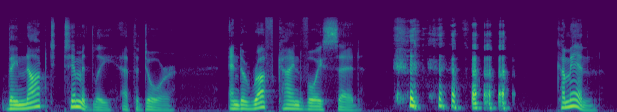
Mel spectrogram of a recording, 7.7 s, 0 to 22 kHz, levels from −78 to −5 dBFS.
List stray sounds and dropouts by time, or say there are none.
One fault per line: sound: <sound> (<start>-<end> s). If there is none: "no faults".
sound: laugh (4.9-6.5 s)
